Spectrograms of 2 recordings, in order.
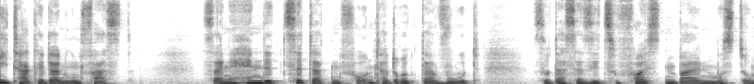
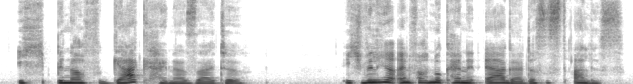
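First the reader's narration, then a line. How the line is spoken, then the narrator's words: Hissed. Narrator (German): zischte Hirakawa ihm zu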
